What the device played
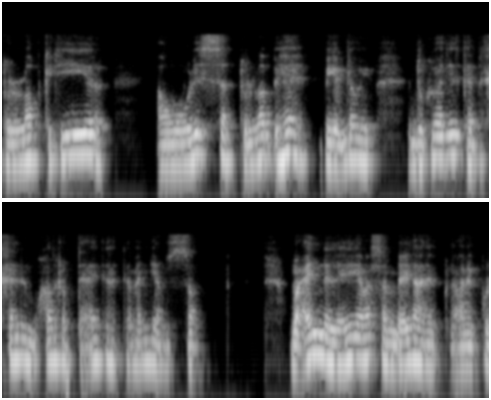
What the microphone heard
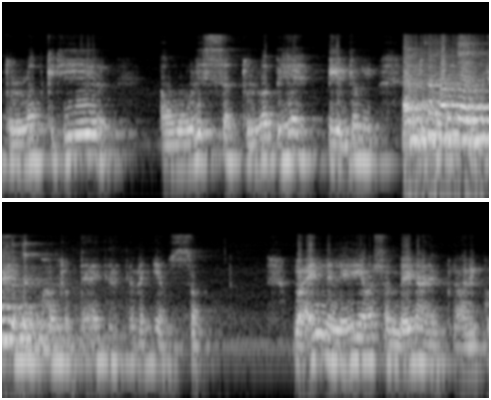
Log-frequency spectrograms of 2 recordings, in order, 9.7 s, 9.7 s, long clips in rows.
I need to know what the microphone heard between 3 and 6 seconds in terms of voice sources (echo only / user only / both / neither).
both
